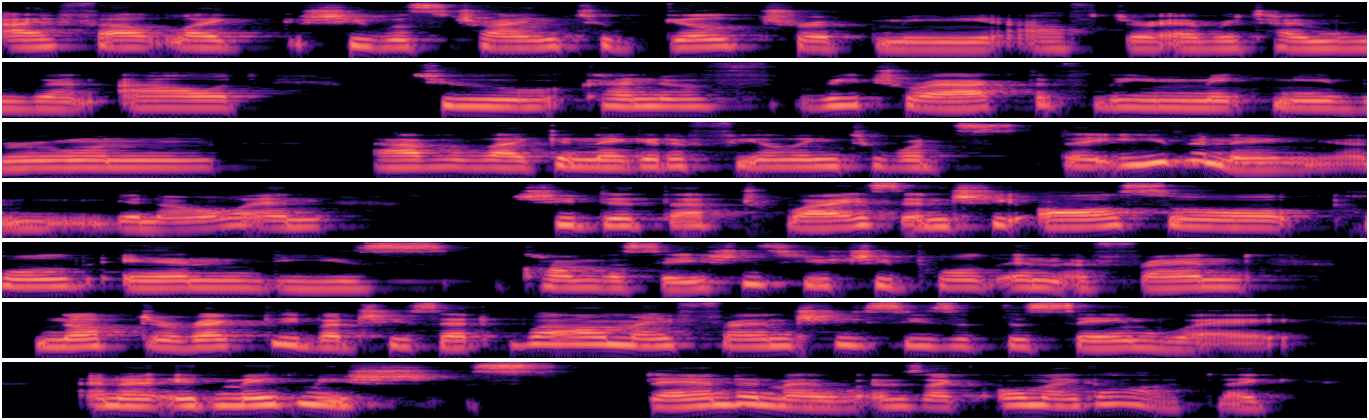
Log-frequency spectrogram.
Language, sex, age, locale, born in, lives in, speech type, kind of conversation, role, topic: English, female, 35-39, en-DE, Germany, United States, conversation, unstructured, none, What is the best way to handle a disagreement with a close friend?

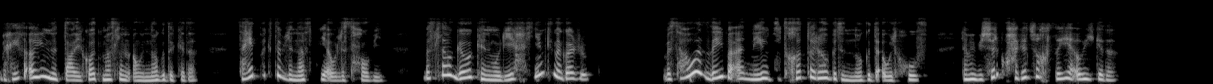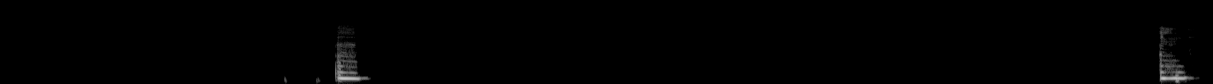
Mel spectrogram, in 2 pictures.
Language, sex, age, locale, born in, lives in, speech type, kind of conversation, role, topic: Arabic, female, 25-29, ar-EG, Egypt, Egypt, read, expert-assistant, asker, إيه الطرق الفعّالة اللي تخلّي الناس تحب الشعر وتفهمه بسهولة في زمن السوشيال ميديا؟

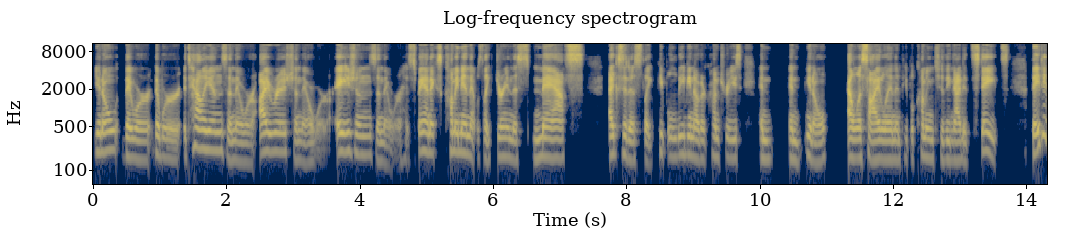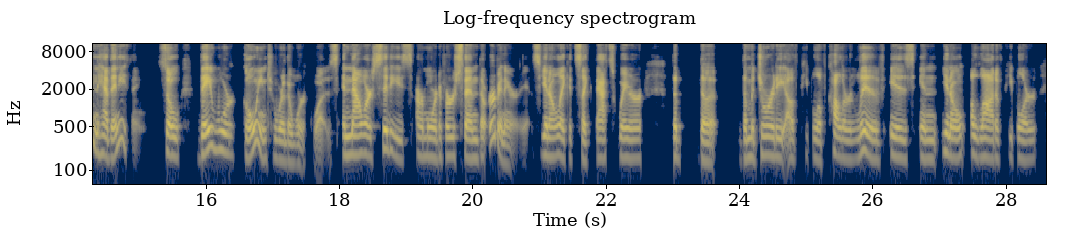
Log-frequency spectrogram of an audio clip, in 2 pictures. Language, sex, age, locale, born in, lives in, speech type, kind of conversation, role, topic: English, female, 55-59, en-US, United States, United States, conversation, podcast, host, Why do certain moments in history capture our imagination more than others?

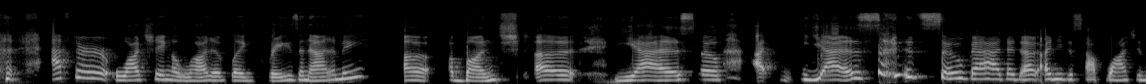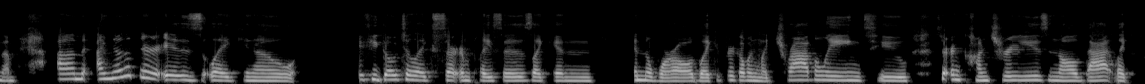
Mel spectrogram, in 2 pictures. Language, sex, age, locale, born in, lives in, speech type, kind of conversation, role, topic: English, female, 35-39, en-US, United States, United States, conversation, unstructured, none, What should I do to make the food I eat safer?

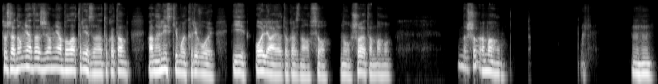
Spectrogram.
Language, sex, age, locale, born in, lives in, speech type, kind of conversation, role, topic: Russian, male, 40-44, ru-RU, Ukraine, Spain, conversation, unstructured, none, Какое у вас самое яркое воспоминание о встрече с дикой природой?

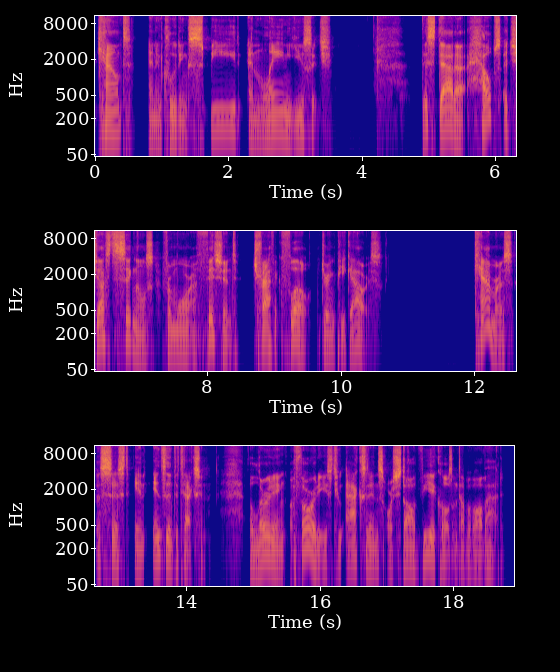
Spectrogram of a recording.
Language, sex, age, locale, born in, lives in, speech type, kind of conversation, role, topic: English, male, 35-39, en-US, United States, United States, read, expert-assistant, expert, How do traffic signals communicate with each other?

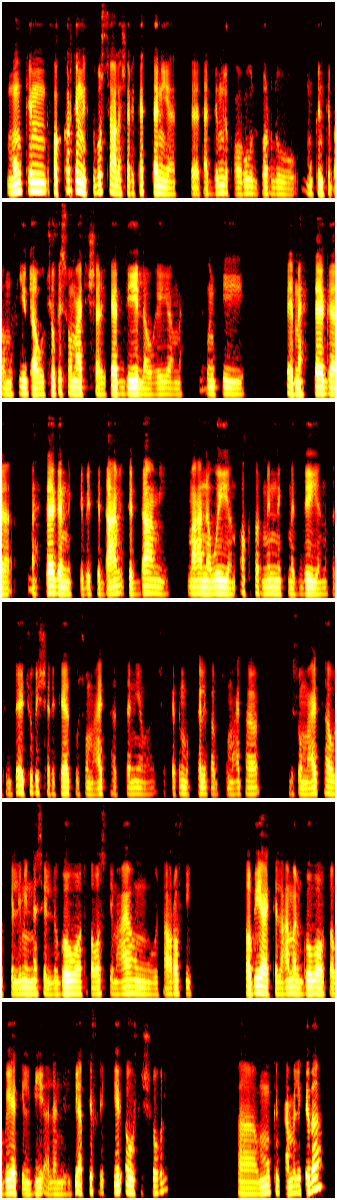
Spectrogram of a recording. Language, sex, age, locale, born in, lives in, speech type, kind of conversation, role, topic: Arabic, male, 20-24, ar-EG, Egypt, Germany, conversation, advice, advisor, إزاي أبني مصداقيتي وآخد تقدير مهني جوه الشركة بشكل واضح وفعّال؟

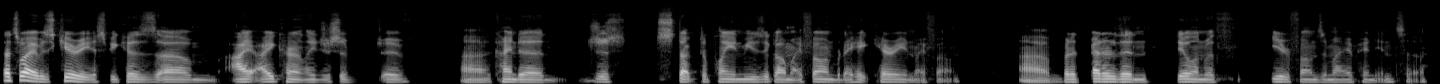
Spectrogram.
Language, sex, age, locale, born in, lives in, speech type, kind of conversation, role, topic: English, male, 25-29, en-US, United States, United States, conversation, unstructured, none, How do your morning habits shape your energy and set the tone for your day?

